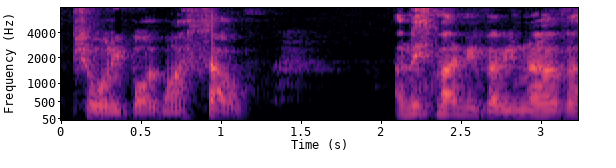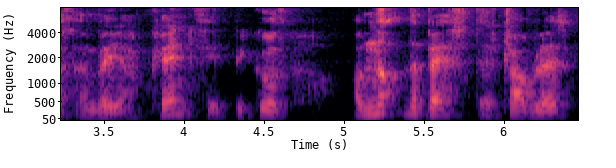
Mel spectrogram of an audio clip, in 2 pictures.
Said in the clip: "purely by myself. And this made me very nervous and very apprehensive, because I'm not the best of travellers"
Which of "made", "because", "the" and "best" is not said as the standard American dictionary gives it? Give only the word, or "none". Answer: none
